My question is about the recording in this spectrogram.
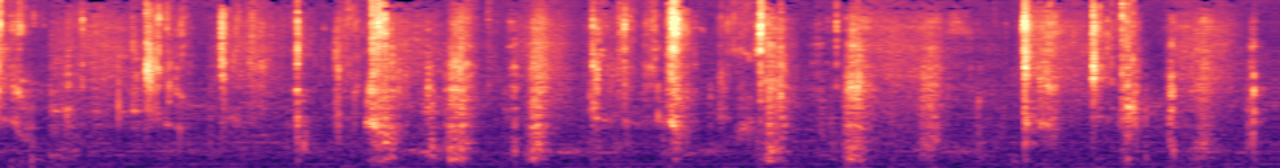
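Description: Close-miked chewing and biting of spicy sauce-coated fried chicken, with irregular sharp crackles and clicks a few times a second.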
